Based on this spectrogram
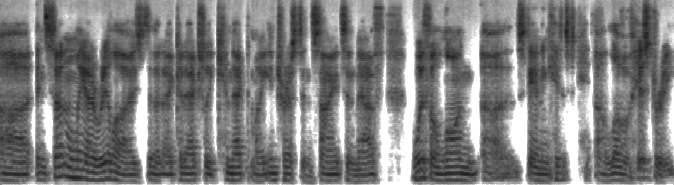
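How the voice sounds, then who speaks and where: An ordinary speaking voice from a man with an American accent, fairly low in pitch with ordinary pitch variation, at a moderate pace. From Boston area. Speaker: nonprofit executive director. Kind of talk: interview.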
